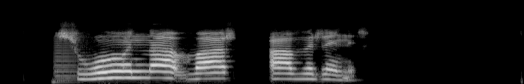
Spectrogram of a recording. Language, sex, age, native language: Icelandic, female, 7, Icelandic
